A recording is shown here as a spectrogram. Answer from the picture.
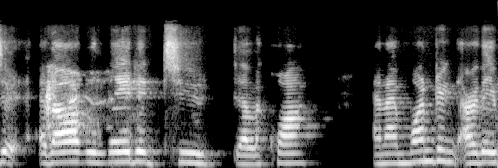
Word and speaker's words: Delacroix: Just if Yeah, you're, I thought it was pronounced LaCroix. Delacroix it is.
